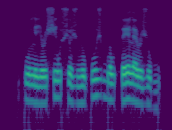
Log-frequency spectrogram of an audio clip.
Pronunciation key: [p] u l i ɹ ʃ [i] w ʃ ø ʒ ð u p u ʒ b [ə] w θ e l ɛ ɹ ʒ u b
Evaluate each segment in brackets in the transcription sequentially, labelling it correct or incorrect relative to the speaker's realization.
correct, correct, correct

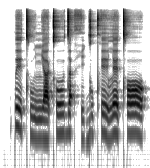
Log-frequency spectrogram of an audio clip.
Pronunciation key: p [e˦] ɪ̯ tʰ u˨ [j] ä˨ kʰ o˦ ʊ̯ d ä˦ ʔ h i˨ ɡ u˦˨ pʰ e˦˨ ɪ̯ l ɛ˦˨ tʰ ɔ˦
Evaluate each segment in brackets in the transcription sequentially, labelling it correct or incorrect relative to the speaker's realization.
incorrect: e˦˨, incorrect: ɲ

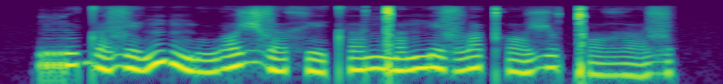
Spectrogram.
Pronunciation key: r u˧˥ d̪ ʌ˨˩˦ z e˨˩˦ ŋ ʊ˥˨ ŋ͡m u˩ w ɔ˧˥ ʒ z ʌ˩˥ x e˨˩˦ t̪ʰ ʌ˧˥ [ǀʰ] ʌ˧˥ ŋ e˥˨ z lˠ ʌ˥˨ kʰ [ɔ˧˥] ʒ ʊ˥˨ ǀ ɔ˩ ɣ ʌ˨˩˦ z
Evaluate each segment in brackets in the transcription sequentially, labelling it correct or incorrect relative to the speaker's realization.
incorrect: ŋ͡ǀ, incorrect: ɔ˨˩˦

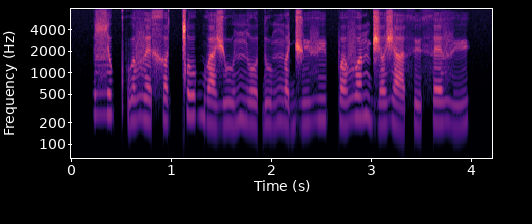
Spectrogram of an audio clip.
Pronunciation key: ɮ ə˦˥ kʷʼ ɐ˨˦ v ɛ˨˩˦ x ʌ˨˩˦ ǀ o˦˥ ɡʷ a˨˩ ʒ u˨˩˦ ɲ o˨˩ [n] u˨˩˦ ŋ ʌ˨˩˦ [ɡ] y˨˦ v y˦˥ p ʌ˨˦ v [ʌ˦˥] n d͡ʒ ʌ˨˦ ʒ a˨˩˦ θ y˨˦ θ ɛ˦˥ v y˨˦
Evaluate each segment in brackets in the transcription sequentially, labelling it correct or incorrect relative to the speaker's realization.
incorrect: ɗ, incorrect: d͡ʒ, correct

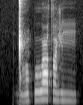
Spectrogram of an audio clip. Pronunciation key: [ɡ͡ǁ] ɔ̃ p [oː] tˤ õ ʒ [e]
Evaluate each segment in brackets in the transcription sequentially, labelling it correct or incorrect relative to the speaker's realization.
correct, correct, incorrect: i

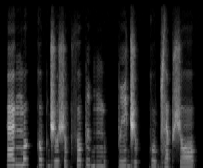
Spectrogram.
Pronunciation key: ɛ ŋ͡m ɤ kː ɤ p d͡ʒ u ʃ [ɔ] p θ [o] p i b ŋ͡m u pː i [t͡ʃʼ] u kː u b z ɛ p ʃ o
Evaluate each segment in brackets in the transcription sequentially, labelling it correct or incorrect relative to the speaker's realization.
incorrect: o, correct, incorrect: d͡ʒ

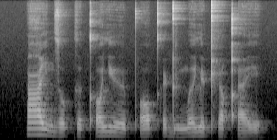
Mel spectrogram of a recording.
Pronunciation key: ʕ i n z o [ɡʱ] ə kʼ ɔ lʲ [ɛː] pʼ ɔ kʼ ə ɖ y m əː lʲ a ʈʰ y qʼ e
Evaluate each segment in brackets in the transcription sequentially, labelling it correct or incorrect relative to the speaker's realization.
incorrect: k, incorrect: øː

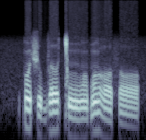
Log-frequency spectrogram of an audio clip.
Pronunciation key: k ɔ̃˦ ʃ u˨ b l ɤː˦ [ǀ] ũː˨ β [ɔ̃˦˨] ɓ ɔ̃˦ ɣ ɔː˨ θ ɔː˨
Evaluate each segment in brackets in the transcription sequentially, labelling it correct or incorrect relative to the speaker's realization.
correct, incorrect: ɔ̃˨

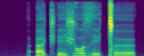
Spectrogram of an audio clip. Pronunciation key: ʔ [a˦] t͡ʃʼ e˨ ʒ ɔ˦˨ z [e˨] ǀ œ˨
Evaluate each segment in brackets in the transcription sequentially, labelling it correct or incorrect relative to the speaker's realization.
incorrect: a˨, correct

